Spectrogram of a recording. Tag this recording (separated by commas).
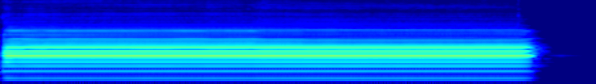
Musical instrument, woodwind instrument, Music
